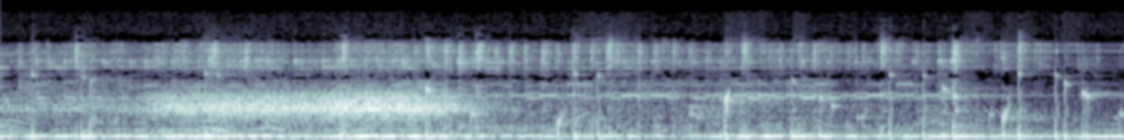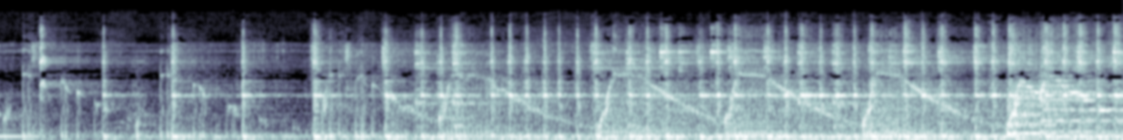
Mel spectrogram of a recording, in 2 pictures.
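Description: Progressive rock trio of keyboards, bass or guitar and drums playing live. A sustained low note holds through the first half. Just past halfway, rapid percussive hits and quick gliding runs of notes come in and build toward the end.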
